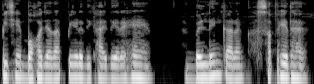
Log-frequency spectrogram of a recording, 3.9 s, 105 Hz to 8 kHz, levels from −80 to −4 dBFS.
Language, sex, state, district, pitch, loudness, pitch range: Hindi, male, Jharkhand, Ranchi, 145 Hz, -18 LUFS, 140-145 Hz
